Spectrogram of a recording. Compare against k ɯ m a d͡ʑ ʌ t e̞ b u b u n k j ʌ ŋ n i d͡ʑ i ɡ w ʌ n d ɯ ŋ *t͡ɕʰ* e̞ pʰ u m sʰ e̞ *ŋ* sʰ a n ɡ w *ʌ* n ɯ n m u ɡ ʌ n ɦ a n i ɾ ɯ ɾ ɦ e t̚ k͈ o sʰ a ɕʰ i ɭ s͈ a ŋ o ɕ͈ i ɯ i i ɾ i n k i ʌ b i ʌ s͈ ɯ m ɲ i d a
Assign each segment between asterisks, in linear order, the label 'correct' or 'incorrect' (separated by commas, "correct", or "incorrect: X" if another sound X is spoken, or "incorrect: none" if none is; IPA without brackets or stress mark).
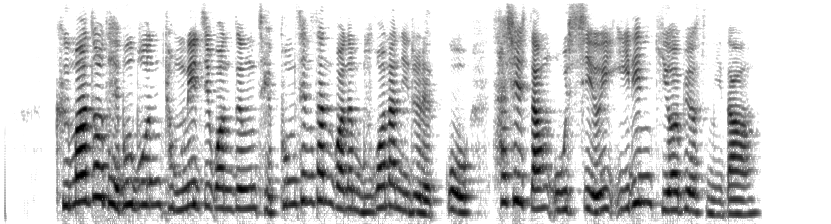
incorrect: t͡ɕ, correct, incorrect: a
